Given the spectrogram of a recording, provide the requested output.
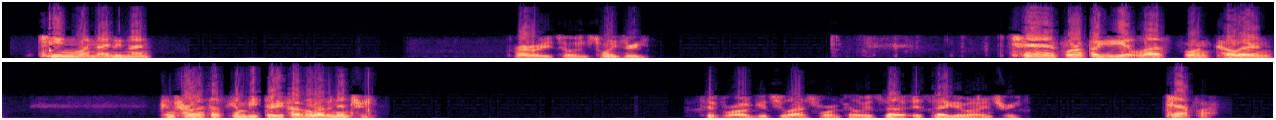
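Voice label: Sheriff Lake Patrol, scanner audio trunk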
